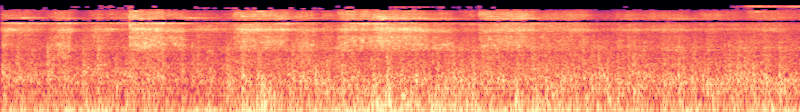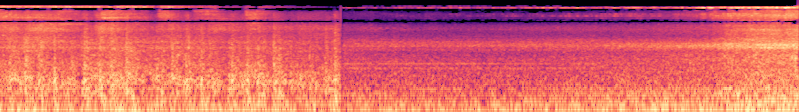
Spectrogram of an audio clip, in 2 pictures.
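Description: A conventional electric commuter train running past on the tracks below, its wheels rumbling and rattling over the rails. The noise drops off suddenly about eleven seconds in, then swells again near the end as a Shinkansen bullet train comes into the station.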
